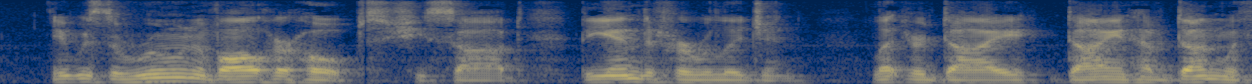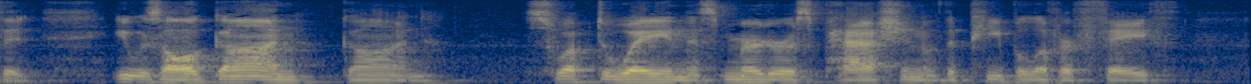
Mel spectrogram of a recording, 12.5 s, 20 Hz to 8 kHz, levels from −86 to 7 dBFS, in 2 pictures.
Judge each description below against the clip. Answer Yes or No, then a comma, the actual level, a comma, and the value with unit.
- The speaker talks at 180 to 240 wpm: Yes, average, 195 wpm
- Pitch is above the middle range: No, very low, 95 Hz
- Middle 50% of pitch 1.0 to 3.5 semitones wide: Yes, average, 2.8 semitones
